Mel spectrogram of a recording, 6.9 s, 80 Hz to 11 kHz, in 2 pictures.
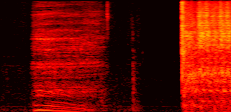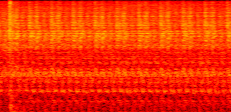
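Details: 1962 Ford Falcon inline engine, not run in 25 years, newly fitted carburetor, more gas added: starter whir fades, then steady churning cranking for seconds without catching; cranks but won't fire. Timing later found way off.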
